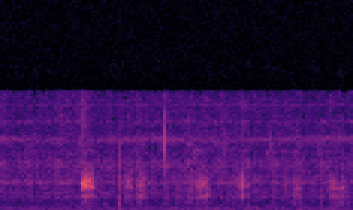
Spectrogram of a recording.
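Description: Faint scratching and light tapping of a stylus on a tablet screen as a word is handwritten: a few short strokes with small clicks between them.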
